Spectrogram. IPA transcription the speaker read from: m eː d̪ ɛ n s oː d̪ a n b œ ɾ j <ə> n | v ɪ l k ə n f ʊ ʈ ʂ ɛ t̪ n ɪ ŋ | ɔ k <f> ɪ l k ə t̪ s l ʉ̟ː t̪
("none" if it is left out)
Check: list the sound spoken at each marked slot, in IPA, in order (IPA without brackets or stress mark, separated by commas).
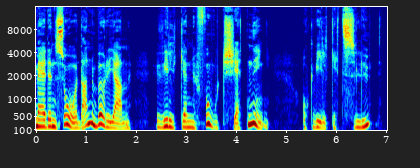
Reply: a, v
